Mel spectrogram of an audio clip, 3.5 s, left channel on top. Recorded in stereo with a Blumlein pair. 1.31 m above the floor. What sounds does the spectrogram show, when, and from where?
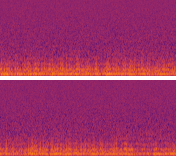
Only background noise.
